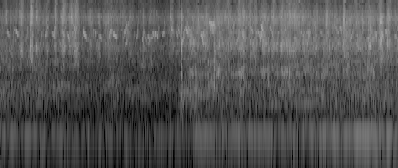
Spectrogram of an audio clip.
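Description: A metal spoon clinks against a plastic bowl.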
